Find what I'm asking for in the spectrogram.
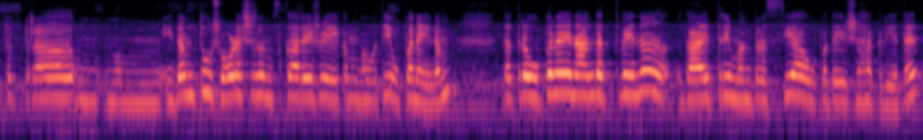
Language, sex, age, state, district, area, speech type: Sanskrit, female, 18-30, Karnataka, Uttara Kannada, rural, spontaneous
